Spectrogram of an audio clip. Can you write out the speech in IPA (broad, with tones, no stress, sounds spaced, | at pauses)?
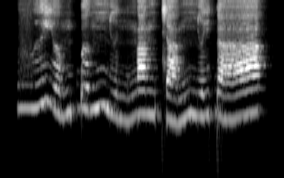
v ɨ˧˥ j ə˨˩˦ m ɓ ə˧˥ ŋ ɲ ɨ˨˩ n ŋ a˧ ŋ c a˨˩˦ ŋ ɲ ə˧˥ j ɗ aː˧˥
